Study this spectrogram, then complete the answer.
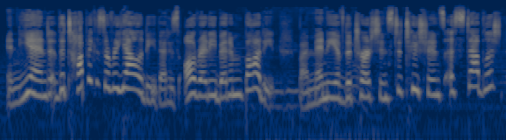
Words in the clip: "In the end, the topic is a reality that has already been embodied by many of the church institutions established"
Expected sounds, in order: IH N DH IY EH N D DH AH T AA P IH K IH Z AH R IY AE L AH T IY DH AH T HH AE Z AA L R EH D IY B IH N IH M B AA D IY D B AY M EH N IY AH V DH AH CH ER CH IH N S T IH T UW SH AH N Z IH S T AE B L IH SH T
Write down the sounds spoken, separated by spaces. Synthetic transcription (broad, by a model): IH N DH IY EH N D DH AH T AA P IH K IH Z AH R IY AE L AH T IY DH AH T HH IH Z L R EH D IY B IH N IH M B AA D IY D B AY M EH N IY AH V DH AH CH ER CH IH N S T IH T UW SH AH N Z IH S T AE B L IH SH T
